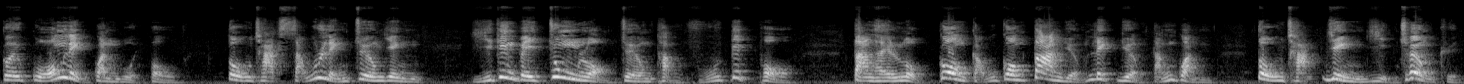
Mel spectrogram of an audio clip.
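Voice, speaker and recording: An earnest, loyal court minister in a radio drama. He declaims formally and slowly with lively pitch, in a Hong Kong Cantonese accent. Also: full character voice. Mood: solemn, formal.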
